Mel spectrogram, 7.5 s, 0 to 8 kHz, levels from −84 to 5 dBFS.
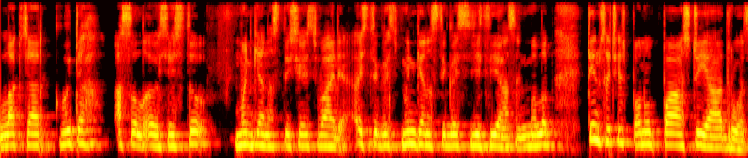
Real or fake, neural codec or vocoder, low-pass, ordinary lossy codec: real; none; 7.2 kHz; none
